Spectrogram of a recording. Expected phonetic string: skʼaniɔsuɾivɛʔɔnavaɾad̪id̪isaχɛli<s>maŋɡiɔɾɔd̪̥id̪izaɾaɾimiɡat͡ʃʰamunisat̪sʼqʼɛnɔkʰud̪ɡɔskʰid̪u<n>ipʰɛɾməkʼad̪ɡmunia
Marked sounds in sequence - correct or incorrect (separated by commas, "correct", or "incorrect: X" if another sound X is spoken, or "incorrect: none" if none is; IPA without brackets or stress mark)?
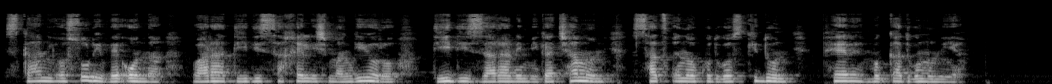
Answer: incorrect: ʃ, correct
